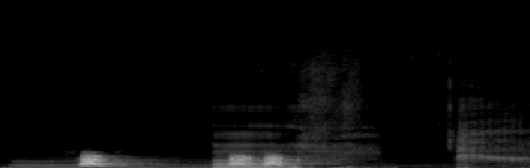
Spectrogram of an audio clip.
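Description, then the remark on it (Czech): A dog barks in a few sharp bursts: one bark, a pause, then a quick double bark, followed by a brief thinner yelp after a moment of silence. No one speaks. “Ale ne! Ten pes!”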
